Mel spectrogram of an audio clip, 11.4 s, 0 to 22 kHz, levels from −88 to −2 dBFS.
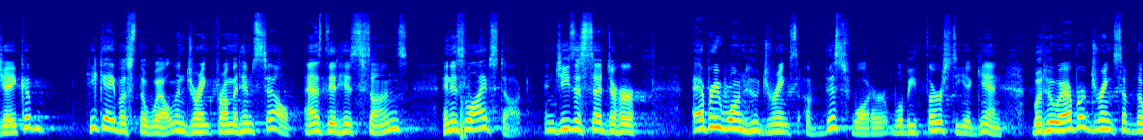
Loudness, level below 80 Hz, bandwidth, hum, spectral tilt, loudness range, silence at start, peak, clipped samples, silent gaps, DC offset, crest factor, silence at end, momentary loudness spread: -34 LUFS; -76 dBFS; 16 kHz; none; -5.5 dB/octave; 2 LU; 0 s; -16 dBFS; under 0.1%; none; under 0.1%; 18 dB; 0 s; 12 LU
